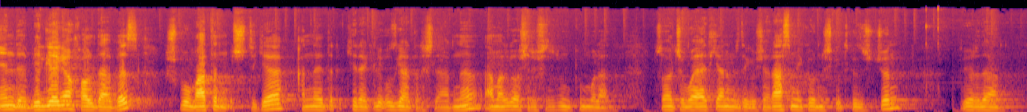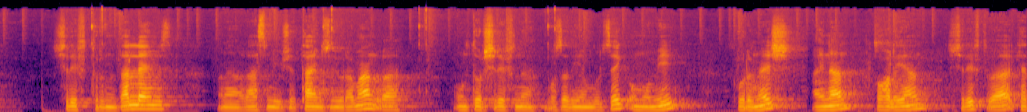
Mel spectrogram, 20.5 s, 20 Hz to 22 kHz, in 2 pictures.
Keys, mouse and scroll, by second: 1.5-1.8 scroll down 2, 9.3 click, 11.2 click, 12.0 click, 13.5 click, 13.5 middle click, 14.5 middle click, 14.7 click, 15.7 click, 16.9 scroll, 16.9 scroll down 3, 17.3-18.0 scroll.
